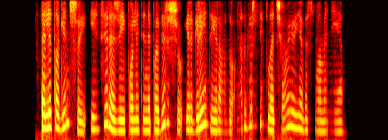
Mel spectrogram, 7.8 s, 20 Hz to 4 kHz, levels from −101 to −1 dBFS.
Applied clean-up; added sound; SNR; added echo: neural separator model SepFormer WHAM!.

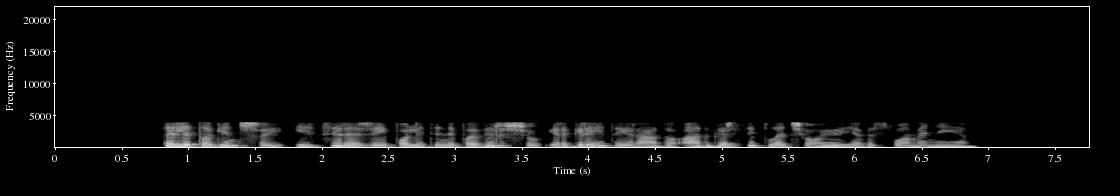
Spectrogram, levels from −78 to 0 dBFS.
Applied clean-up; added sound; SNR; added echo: none; none; none; none.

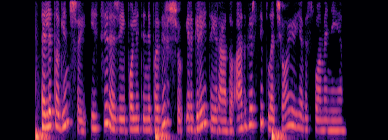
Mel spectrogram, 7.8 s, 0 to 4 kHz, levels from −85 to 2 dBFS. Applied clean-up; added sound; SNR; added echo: none; Bass drum; 4 dB; none.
